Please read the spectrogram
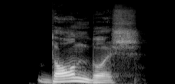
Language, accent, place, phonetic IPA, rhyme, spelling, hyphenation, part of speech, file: German, Germany, Berlin, [ˈdɔʁnˌbʊʃ], -ʊʃ, Dornbusch, Dorn‧busch, noun, De-Dornbusch.ogg
- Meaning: thornbush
